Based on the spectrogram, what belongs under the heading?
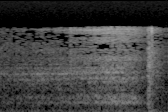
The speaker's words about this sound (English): Excuse me. Like I said, I apologize. I know me coughing probably gets on everybody's nerves, but it happens.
